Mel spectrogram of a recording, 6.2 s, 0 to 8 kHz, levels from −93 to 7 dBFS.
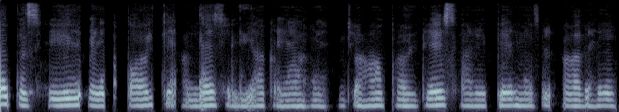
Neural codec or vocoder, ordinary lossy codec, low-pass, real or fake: codec, 24 kHz, 1.5 kbps, HILCodec; none; 7.2 kHz; fake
